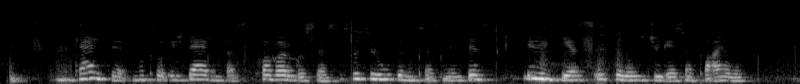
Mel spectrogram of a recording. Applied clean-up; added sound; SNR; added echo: neural separator model SepFormer DNS4.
